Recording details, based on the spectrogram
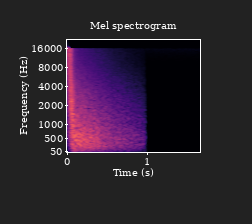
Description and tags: AO Subtractor Snare 1 1
Inspired by a discussion on the Ambient Online forum:
Used the Subtractor synth from Reason.
Please refer to the pack description for a full list of the sounds synthesized.
AO_Subtractor_Snare_1_1
Just a burst of noise in Reason Subtractor with a Low-pass filter.
Noise decay 127 (max 127), noise color 76 (max 127), noise level 127 (max 127).
Amp envelope is decay only, decay = 60 (max 127)
Filter env is also decay only, decay = 30 (max 127), amount 127. Filter set to Low-Pass 12, freq 57 (max 127), Res 0.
